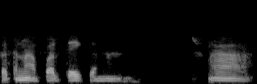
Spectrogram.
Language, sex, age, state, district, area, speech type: Maithili, male, 45-60, Bihar, Madhepura, rural, conversation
